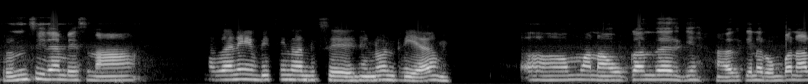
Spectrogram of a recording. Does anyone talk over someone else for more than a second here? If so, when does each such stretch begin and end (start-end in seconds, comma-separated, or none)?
none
